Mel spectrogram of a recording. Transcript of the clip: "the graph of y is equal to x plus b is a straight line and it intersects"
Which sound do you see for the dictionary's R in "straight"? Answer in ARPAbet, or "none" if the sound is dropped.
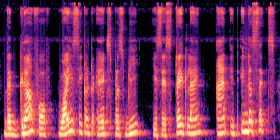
R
